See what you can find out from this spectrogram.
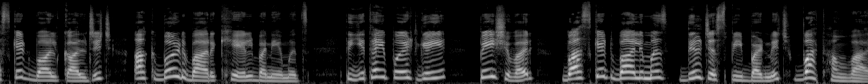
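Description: Speech, with no audible technical faults anywhere in the recording.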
